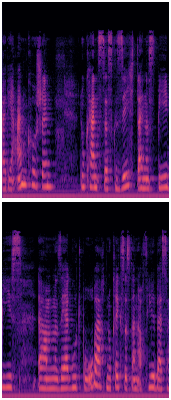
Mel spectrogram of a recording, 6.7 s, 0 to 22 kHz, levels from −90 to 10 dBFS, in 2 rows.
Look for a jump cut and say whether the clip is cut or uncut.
uncut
